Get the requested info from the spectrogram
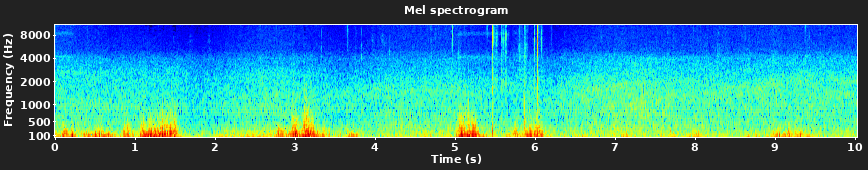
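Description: Wind buffeting a phone's microphone in irregular low gusts, the strongest about a second in, at three seconds and around five to six seconds.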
